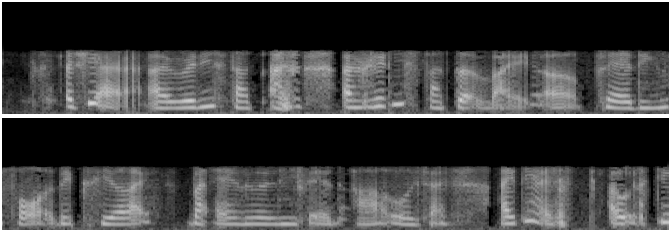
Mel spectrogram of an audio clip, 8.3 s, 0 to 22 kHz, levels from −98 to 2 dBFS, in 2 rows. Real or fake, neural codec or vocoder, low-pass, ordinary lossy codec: fake; codec, 16 kHz, 2 kbps, FunCodec, trained on Chinese and English, 25 frames a second; 3.6 kHz; AAC, 24 kbps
